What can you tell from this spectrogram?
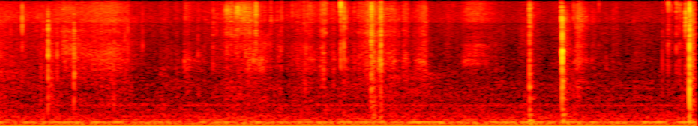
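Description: Faint ticks and light scrapes of a pointed take-your-pick tool lifting the paper backings off small foam adhesive dimensionals, a few separate clicks spread over the seconds. A steady low electrical hum runs underneath.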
